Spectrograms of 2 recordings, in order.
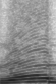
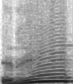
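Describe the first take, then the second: First: The vowel is short, as in red. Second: The vowel is long, as in reed. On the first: It is the past participle form. "এটার উচ্চারণ রেড" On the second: It is the present tense form. "এটার উচ্চারণ হয়েছে রিড"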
